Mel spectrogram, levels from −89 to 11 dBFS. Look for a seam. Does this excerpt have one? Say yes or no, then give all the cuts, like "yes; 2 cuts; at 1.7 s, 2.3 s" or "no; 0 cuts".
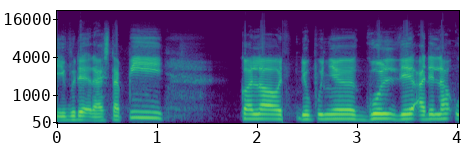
yes; 1 cut; at 2.3 s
